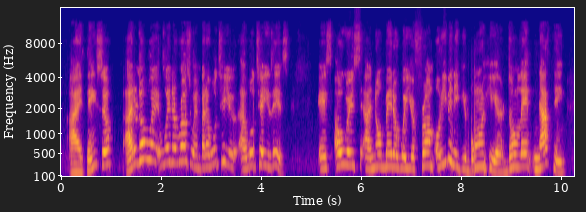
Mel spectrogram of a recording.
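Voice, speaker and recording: An animated tone with very wide pitch swings at a moderate pace. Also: woman, high pitch for a woman. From Argentina. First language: Spanish. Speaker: entrepreneur and stunt woman. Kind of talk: interview.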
